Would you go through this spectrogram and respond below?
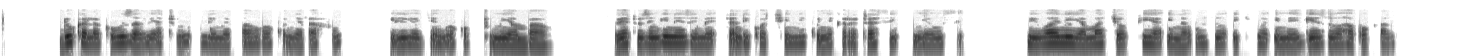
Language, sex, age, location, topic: Swahili, female, 36-49, Nairobi, finance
